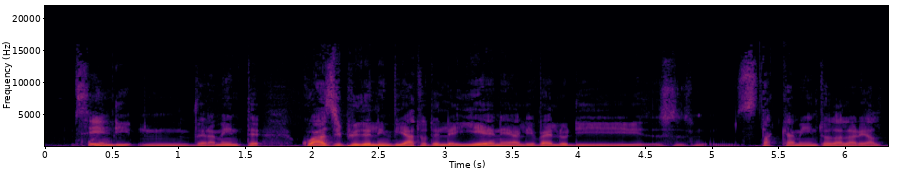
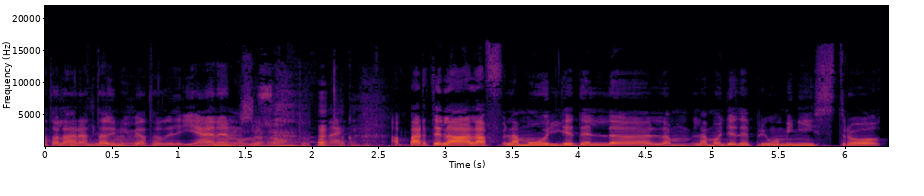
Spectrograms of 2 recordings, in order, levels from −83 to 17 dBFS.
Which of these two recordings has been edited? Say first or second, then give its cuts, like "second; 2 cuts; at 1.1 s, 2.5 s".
second; 1 cut; at 2.0 s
